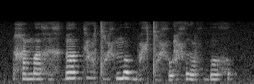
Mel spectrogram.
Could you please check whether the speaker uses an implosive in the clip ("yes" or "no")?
yes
